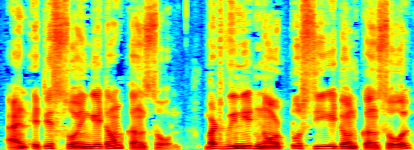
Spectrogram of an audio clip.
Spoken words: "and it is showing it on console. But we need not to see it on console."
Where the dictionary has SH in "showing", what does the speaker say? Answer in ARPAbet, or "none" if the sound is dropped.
S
